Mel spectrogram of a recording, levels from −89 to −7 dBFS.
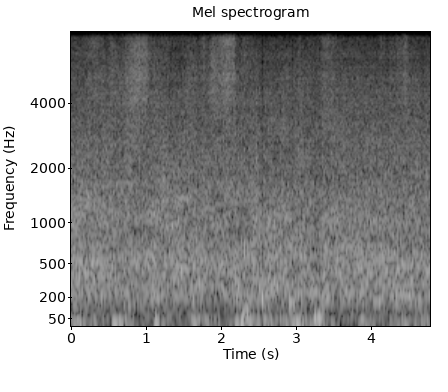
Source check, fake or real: fake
